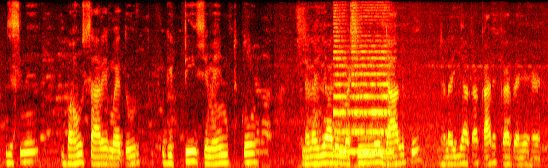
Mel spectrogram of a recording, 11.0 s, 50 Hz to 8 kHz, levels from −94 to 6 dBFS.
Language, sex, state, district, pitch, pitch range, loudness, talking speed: Hindi, male, Uttar Pradesh, Varanasi, 145 Hz, 130-165 Hz, -16 LUFS, 100 wpm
